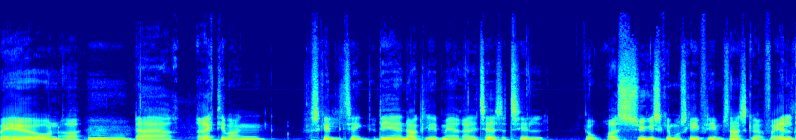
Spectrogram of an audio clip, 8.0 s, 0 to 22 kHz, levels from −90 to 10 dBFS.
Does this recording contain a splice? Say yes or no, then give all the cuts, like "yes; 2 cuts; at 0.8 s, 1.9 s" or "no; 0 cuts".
no; 0 cuts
